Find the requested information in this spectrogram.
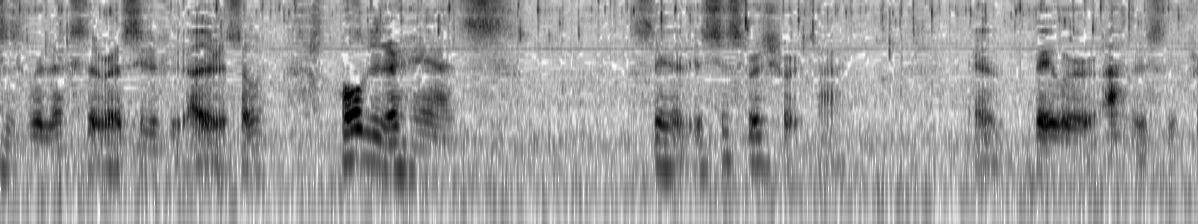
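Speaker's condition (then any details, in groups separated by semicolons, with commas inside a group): ALS; still able to talk, articulate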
